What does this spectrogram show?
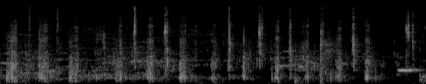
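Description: Close-miked wet chewing and lip smacking of rice and fish curry, a quick irregular run of sharp mouth clicks several times a second.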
